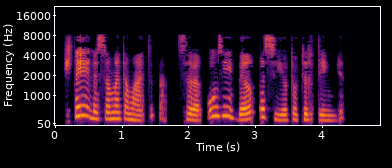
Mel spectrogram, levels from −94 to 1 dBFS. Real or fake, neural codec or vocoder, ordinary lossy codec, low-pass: fake; codec, 24 kHz, 0.9 kbps, WavTokenizer, medium music audio release; MP3, 32 kbps; 10.8 kHz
